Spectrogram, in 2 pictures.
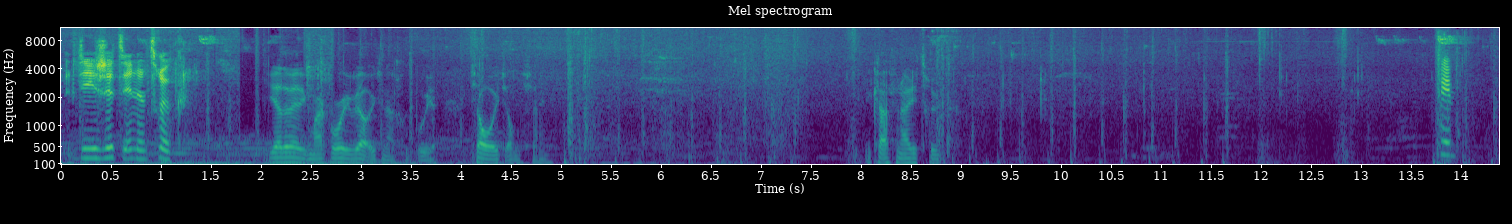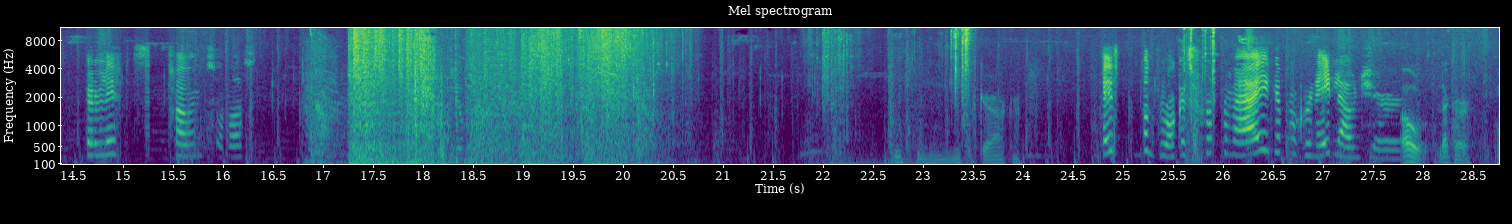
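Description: Footsteps run over grass and gravel.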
